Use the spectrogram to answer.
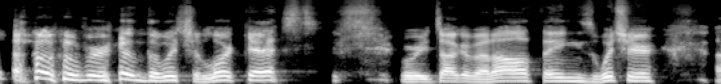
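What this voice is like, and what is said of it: Put-on accent, shifting. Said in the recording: “Yes, I'm doing an accent. It's already changed three times.”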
